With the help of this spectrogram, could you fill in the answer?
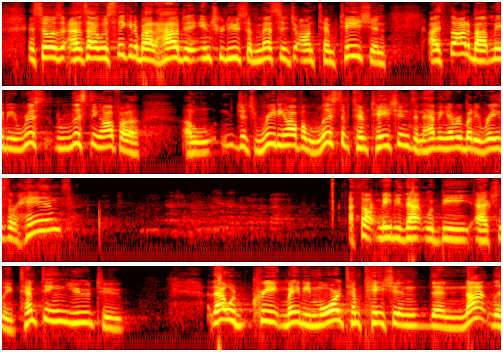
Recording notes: Recorded on June 28th, 2020 at Word of Life Church in Le Sueur, MN.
